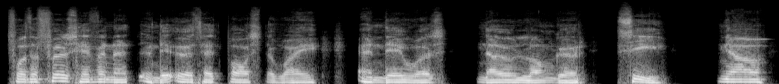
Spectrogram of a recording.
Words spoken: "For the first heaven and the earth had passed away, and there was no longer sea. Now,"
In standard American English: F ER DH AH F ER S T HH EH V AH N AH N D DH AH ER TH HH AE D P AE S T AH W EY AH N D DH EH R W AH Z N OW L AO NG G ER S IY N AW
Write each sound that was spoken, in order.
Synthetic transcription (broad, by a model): F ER DH AH F ER S T HH EH V AH N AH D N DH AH ER TH HH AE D P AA S T AH W EY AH N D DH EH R W AH Z N OW L AO NG G ER S IY N AW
